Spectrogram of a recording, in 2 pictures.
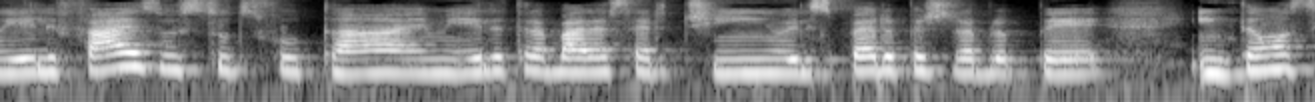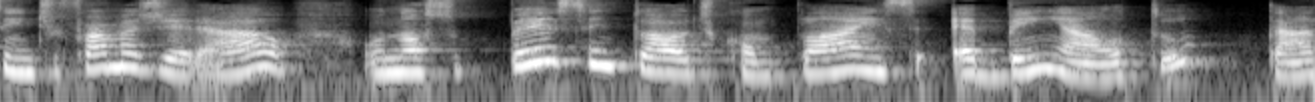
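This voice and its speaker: A woman working as an immigration consultant, answering viewers' questions on a live stream in a calm, explanatory way, often ending phrases with checking tags. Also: mid-range voice, breathy edge. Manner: explanatory, reassuring, frequent "né?" and "tá?" tags.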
